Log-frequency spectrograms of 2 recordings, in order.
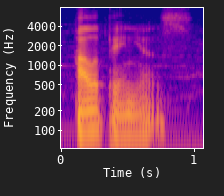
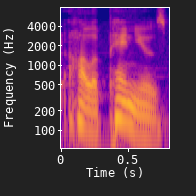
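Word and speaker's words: jalapeño: It's in English, and they put jalapenos, but we pronounce the J as an H in English when you're not supposed to do that. You're supposed to do that only in Spanish.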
